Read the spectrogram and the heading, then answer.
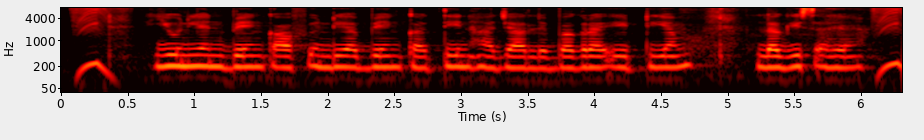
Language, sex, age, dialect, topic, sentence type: Chhattisgarhi, female, 25-30, Northern/Bhandar, banking, statement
